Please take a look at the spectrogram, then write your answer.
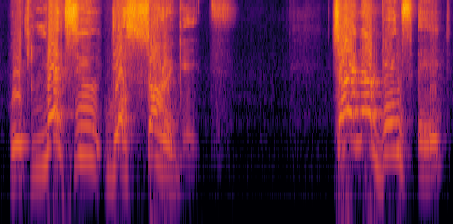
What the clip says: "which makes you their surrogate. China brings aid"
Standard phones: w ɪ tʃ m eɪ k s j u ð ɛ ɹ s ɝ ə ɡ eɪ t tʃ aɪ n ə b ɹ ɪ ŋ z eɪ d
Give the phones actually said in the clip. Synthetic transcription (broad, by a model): w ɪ tʃ m eɪ k s j u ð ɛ s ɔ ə ɡ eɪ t tʃ aɪ n ə b ɪ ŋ s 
